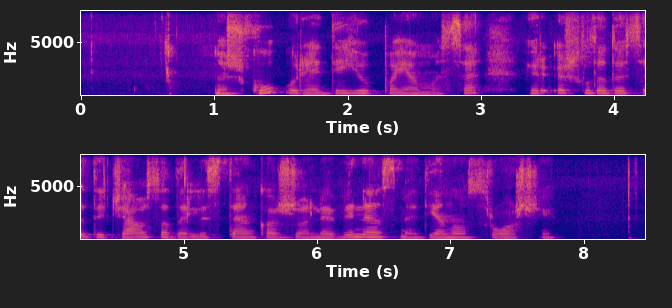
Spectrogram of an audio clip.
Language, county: Lithuanian, Vilnius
